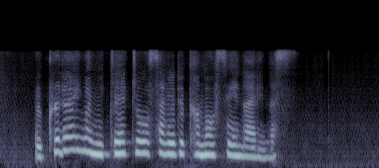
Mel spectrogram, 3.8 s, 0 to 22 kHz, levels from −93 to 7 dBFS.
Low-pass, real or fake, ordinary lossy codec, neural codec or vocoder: 7.2 kHz; fake; none; codec, 16 kHz, 1 kbps, FreqCodec, smaller model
